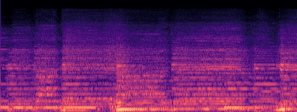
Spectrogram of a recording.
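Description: Large congregation singing a hymn together from hymnals, many voices in harmony holding long notes that change pitch about every second.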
